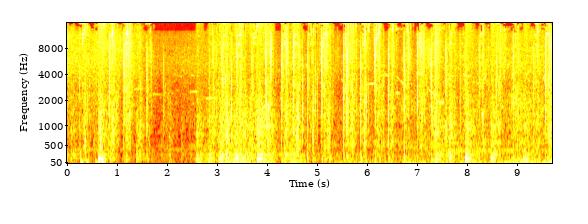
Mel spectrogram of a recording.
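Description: Galloping horse hoofbeats in the video game Realm Royale, a steady rapid clip-clop rhythm of repeated thuds running through the whole stretch at moderate loudness.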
